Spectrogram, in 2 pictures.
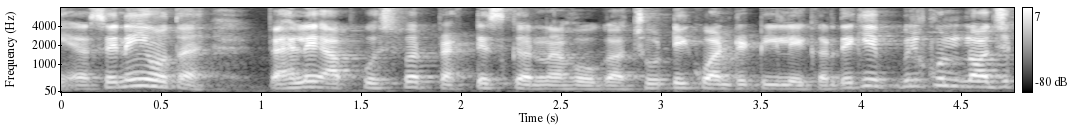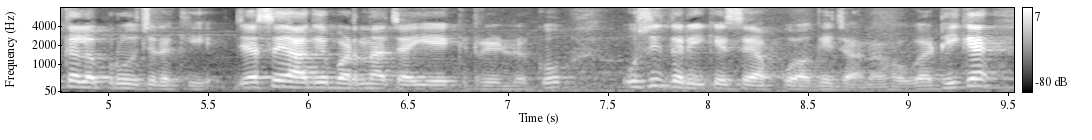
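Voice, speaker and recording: High-voiced man teaching trading. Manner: insistent, repeats points, keeps asking if it is clear. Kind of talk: chart-walkthrough lesson.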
